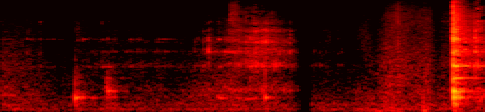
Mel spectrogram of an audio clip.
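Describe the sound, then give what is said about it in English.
Glasses clinking together in a toast, with a couple of light taps and some faint ringing before one sharp, bright clink near the end, with no voices. “All right, come here. Cheers.”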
